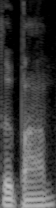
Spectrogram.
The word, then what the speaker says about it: Lupin: But Lupin, in Japanese it's Lupin.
